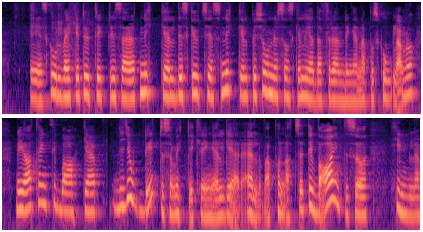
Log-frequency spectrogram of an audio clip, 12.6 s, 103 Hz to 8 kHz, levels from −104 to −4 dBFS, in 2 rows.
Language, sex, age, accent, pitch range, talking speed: Swedish, female, 30-49, native, 200-240 Hz, 170 wpm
